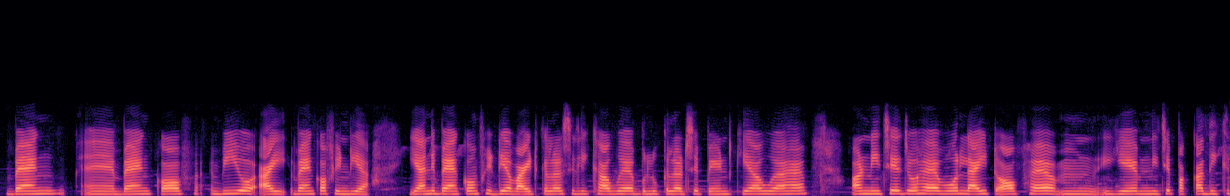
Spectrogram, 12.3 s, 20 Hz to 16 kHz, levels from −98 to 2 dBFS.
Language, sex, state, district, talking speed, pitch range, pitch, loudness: Hindi, female, Bihar, Saharsa, 190 wpm, 225-240 Hz, 230 Hz, -23 LUFS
